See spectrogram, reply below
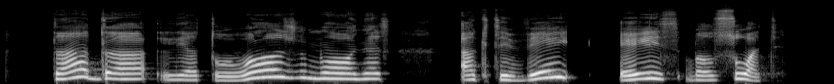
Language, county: Lithuanian, Vilnius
